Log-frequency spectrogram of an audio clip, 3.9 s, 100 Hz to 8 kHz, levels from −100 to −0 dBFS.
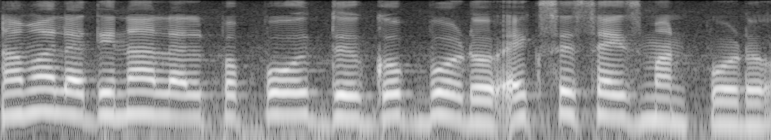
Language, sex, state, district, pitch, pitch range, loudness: Tulu, female, Karnataka, Dakshina Kannada, 210 Hz, 190-220 Hz, -14 LUFS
